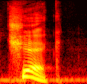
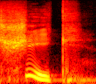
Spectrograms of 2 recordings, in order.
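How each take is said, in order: First: The word begins with a 'ch' sound. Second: The word begins with an 'sh' sound. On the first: The speaker calls it wrong. "I pronounced it as chick" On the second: The speaker calls it right. "Really, it's chic"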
